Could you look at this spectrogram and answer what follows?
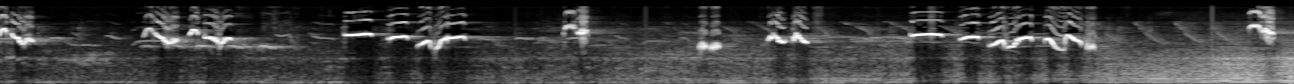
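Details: Home-kept oriental magpie-robin singing loudly in reply, with clusters of sharp chips and wavering whistled phrases spaced by brief gaps, and a soft rustling noise near the end.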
